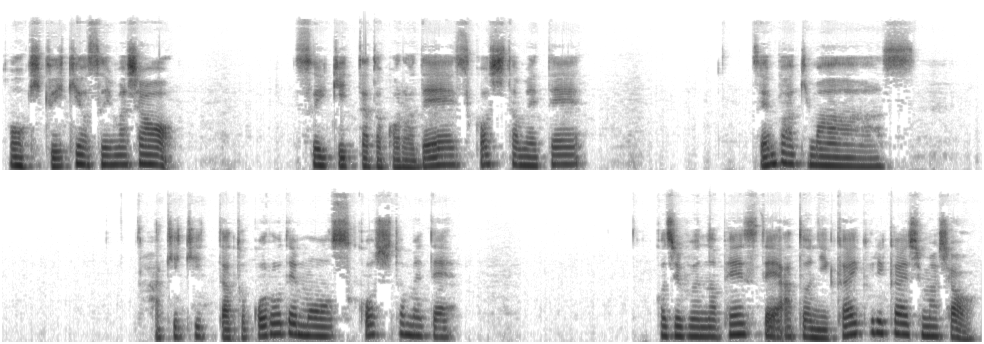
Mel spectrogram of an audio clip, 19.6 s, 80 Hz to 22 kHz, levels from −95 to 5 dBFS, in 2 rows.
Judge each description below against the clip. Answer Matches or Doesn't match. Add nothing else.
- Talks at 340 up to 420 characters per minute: Doesn't match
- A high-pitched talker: Doesn't match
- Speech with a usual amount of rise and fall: Matches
